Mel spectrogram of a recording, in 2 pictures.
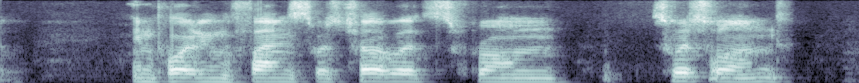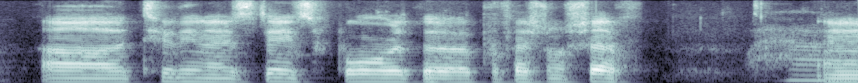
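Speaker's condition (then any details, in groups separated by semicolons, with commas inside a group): ALS; on drug, stronger bite, speaks better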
